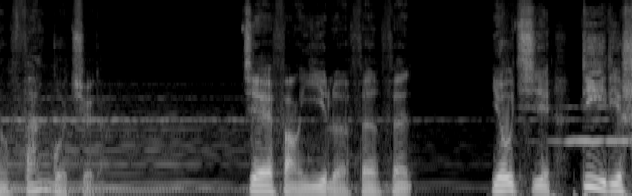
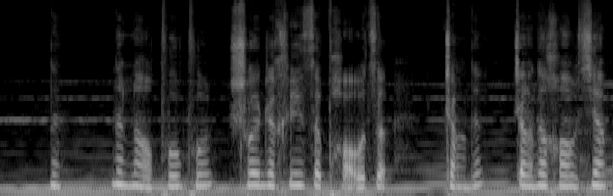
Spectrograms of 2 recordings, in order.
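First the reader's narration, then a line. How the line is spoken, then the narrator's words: Crying hard. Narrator (Chinese): 杰哭得厉害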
